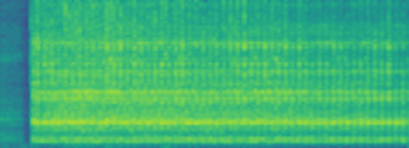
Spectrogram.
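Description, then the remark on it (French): A car engine bursts to life abruptly and then holds a loud, steady roar with a buzzing, mid-to-high-pitched drone for a few seconds as it pulls away. No voices are heard. “Hop, je monte. Clac, je ferme la porte. Voum, on démarre.”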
